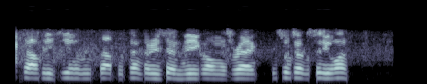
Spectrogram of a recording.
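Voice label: Raleigh Police Southeast District Dispatch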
